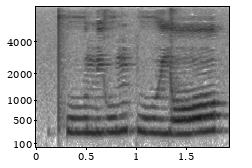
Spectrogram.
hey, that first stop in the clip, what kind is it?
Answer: aspirated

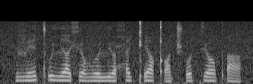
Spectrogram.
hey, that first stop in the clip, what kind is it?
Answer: ejective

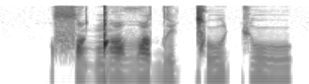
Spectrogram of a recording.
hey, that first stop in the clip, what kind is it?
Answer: click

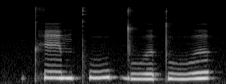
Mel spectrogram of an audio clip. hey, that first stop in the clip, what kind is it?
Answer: aspirated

